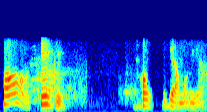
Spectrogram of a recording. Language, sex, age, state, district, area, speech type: Marathi, female, 30-45, Maharashtra, Buldhana, rural, conversation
